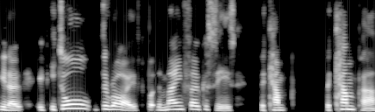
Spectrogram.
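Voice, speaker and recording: Very wide pitch swings mark a dark, mellow tone delivered at a moderate pace, with a dry, close sound with no echo and a quiet background. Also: woman. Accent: English. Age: 60s. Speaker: horse camp organiser and equestrian. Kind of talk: podcast interview.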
